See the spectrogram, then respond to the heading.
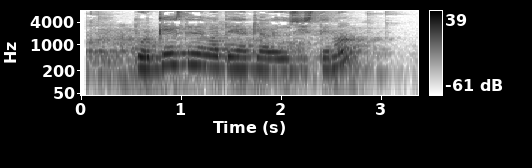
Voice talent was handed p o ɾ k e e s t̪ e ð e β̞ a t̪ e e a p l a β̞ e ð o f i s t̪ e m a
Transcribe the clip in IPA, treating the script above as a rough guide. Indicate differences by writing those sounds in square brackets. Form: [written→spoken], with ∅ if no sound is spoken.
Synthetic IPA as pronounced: p o ɾ k e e s t̪ e ð e β̞ a t̪ e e a [p→k] l a β̞ e ð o [f→s] i s t̪ e m a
